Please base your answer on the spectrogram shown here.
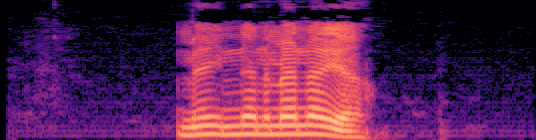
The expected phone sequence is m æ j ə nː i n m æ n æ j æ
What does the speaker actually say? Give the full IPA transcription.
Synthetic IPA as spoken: m æ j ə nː æ n m æ n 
